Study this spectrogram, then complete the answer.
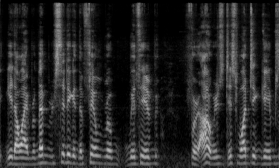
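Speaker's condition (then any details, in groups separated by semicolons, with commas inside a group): Cerebral palsy; cerebral palsy, wheelchair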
